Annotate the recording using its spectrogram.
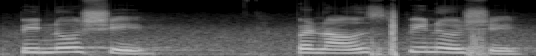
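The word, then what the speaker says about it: Pinochet: Military corp general Augusto पिनोशे, pronounced पिनोशे, and army general lead the corp.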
